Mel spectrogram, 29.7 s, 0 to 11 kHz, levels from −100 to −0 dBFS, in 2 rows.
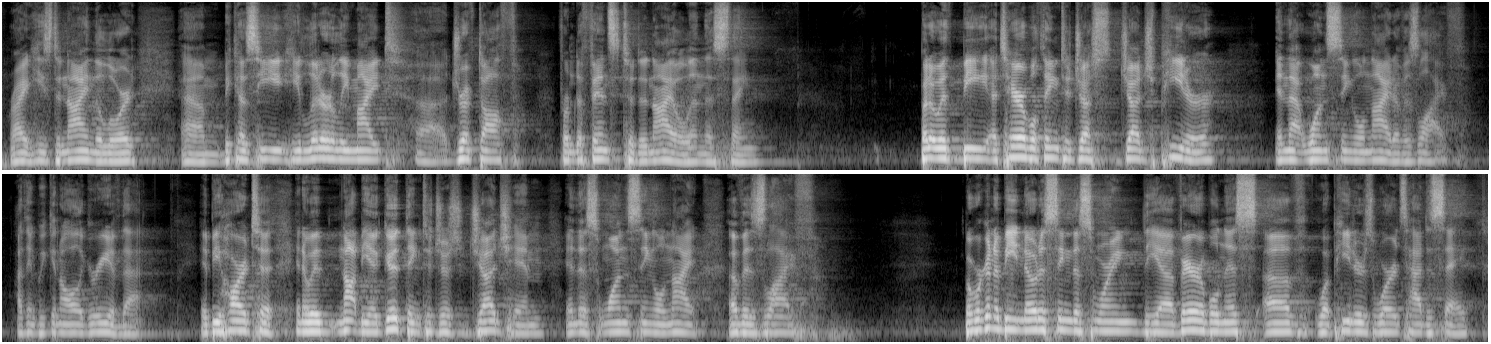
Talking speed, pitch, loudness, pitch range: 180 wpm, 130 Hz, -22 LUFS, 120-140 Hz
